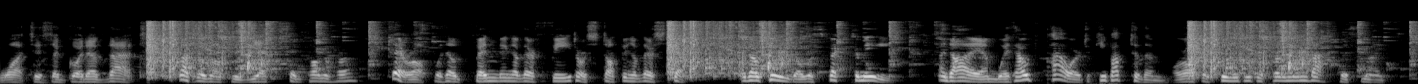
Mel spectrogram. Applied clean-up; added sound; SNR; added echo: classical method WPE with log-MMSE.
